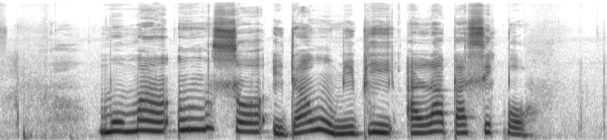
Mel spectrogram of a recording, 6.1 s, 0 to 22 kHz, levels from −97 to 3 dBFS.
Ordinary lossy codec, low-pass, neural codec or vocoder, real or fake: none; 19.8 kHz; vocoder, 44.1 kHz, 128 mel bands every 256 samples, BigVGAN v2; fake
